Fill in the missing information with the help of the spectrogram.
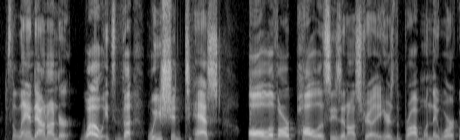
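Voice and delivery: ordinary delivery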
